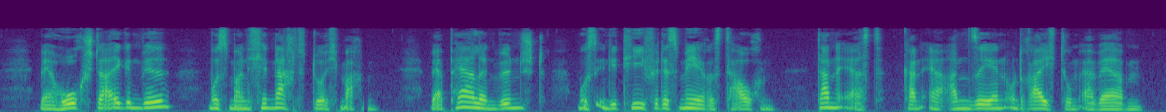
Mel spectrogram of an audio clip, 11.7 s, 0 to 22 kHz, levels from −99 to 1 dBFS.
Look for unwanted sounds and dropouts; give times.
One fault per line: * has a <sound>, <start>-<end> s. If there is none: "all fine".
* has a dropout, 3.6-3.7 s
